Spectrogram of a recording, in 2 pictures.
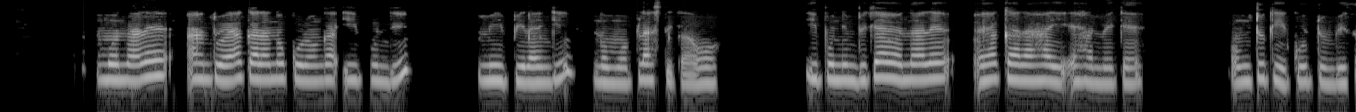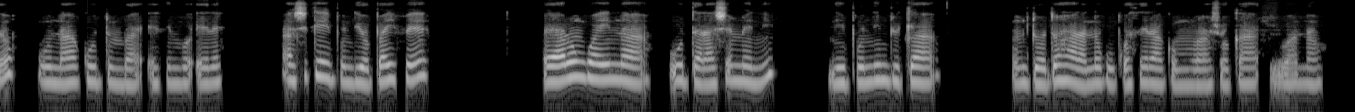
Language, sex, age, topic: Oshiwambo, female, 18-24, finance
